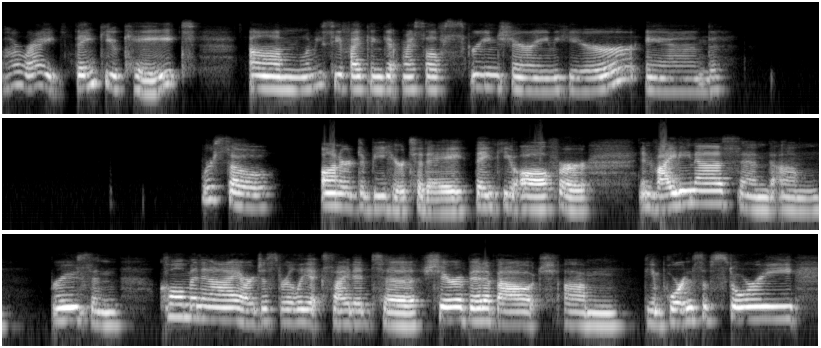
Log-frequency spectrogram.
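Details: Adult woman speaking; normal speech.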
